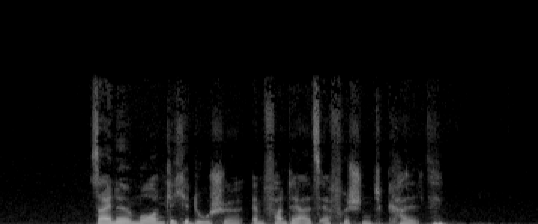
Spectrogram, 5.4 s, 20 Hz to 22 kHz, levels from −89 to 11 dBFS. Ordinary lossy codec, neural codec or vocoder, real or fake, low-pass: AAC, 96 kbps; none; real; 14.4 kHz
